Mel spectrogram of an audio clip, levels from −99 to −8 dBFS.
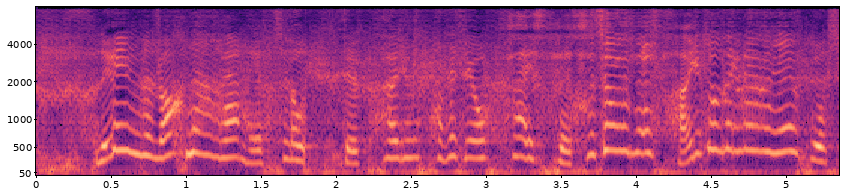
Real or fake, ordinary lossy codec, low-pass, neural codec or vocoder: fake; none; none; codec, 16 kHz, 1 kbps, FunCodec, trained on Chinese and English, 50 frames a second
